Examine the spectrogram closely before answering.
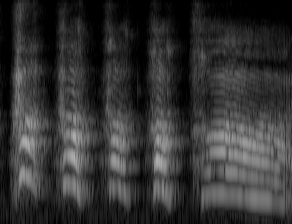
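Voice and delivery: loud, punched "ha ha" from the belly. Shown as a demonstration. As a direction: laugh mid-high, last one drawn out. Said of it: "a little bit higher".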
